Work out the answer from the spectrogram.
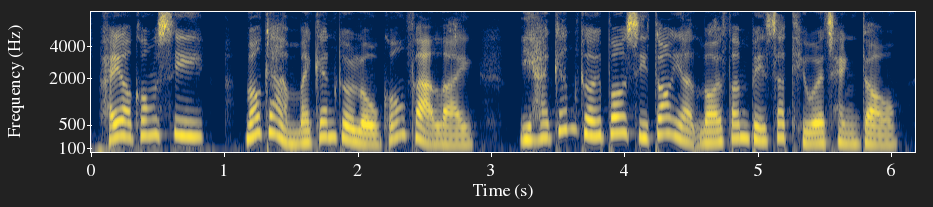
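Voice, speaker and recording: Animated, highish-voiced woman host. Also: brisk, no echo, studio quality. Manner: playful, exaggerated. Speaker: host and narrator of a radio drama. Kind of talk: dramatic comic storytelling.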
